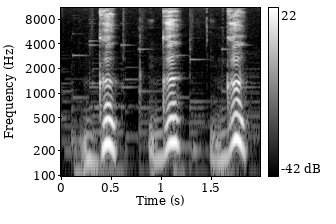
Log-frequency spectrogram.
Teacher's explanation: його вимовляємо зустрічаємо перешкоди ґ ґ ґ в клубочкі ниточка рветься ми його не можемо протягнути проспівати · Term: звук ґ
